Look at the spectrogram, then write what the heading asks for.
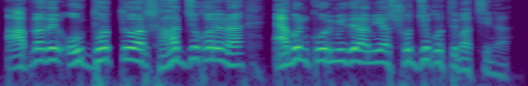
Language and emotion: Bengali, angry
